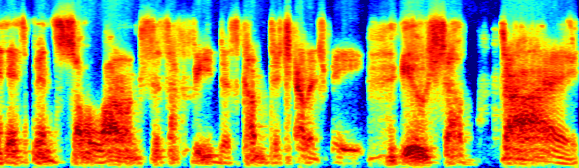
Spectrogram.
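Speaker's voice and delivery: loud, rasping, hissing monster creature voice. Game master voicing a creature on its turn in a tabletop game, hissing. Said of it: "the creature hisses".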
